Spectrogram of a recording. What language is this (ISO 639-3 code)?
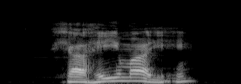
kab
